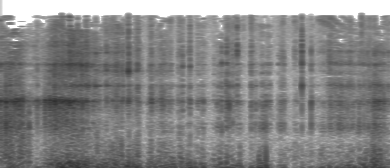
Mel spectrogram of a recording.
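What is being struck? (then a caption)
Wooden slice coaster. A round, flat, palm-sized solid wood slice coaster is held up and scratched across its cut face with long nails. The result is a continuous dry, crackly scraping with bright, sharp grain clicks over a soft low rumble, swelling and dipping with each stroke.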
